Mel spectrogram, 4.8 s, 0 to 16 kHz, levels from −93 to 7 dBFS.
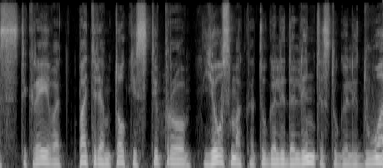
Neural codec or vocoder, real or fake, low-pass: vocoder, 44.1 kHz, 128 mel bands every 512 samples, BigVGAN v2; fake; 14.4 kHz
